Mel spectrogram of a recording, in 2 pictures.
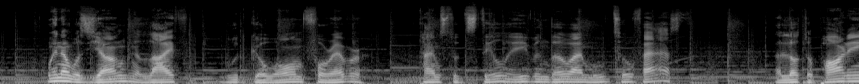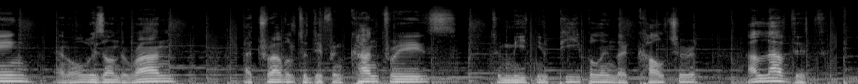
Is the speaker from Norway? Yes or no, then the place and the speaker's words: yes; Norway; English is a second language; what a strange accent he has, it's because I'm from Norway, I live in Norway, and probably will stay here as long as I live.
